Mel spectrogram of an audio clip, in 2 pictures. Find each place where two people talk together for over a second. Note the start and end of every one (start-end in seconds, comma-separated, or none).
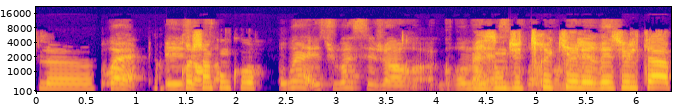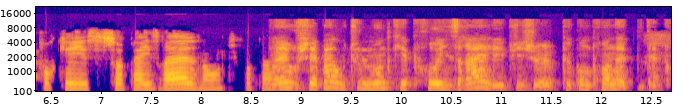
4.4-5.7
